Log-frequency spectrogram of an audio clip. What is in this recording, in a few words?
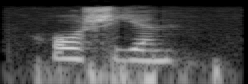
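"ошйӧн", Komi, female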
